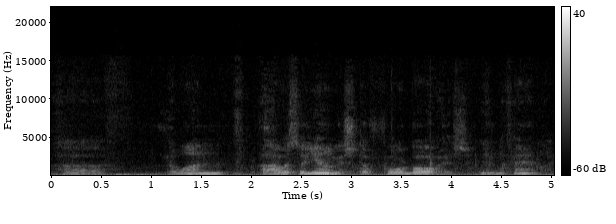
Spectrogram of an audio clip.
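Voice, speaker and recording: In a room with audible echo, a man with an Appalachian accent speaks fairly slowly in a very deep, low voice. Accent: Appalachian Southern US. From US South, North Carolina mountains. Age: 80s+. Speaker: elderly interviewee. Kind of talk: oral history interview. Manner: halting.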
